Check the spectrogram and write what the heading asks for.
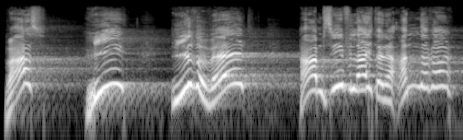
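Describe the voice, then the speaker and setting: A man voicing an indignant crowd of tiny beings from a soap-bubble world, shouting shrilly in a storybook reading. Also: very high voice, sing-song, slow, long reverb tail, pitched above the performer's own voice, exaggerated voice. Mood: furious shouting.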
